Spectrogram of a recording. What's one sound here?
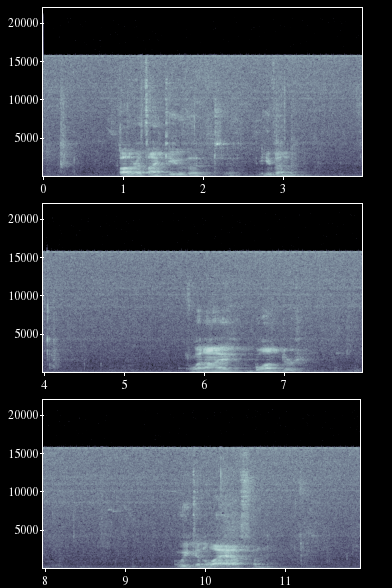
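An elderly man reads aloud slowly through a microphone, with long pauses.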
